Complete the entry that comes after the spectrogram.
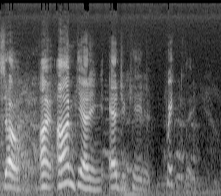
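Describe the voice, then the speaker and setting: Fairly slow speech with lively intonation against crowd noise in the background. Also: woman. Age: 80s+. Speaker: community health presenter. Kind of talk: Q&A after a presentation.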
